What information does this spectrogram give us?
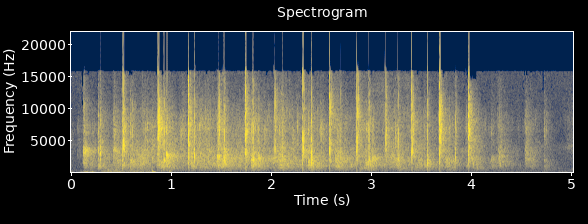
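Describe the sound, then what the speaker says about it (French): Audience at a French-language ceremony reviewing educational programs claps steadily for several seconds, a dense patter of many hands close by with a few louder individual claps, fading slightly toward the end. "On peut les applaudir."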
